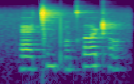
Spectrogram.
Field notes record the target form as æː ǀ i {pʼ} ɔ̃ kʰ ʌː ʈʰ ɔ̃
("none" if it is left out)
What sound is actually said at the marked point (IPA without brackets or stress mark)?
pʼ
